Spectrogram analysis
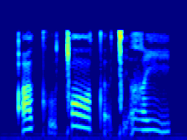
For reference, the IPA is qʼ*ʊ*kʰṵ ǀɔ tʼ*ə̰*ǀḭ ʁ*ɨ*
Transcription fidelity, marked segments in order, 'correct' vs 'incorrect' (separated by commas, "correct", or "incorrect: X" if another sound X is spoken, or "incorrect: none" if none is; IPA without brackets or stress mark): correct, correct, incorrect: i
